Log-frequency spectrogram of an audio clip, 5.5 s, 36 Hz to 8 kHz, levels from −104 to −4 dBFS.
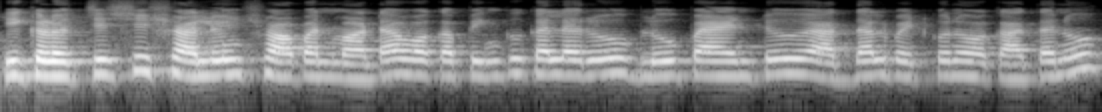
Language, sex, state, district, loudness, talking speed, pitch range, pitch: Telugu, female, Andhra Pradesh, Sri Satya Sai, -17 LUFS, 150 wpm, 210-230 Hz, 215 Hz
